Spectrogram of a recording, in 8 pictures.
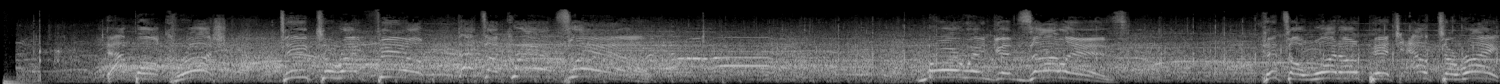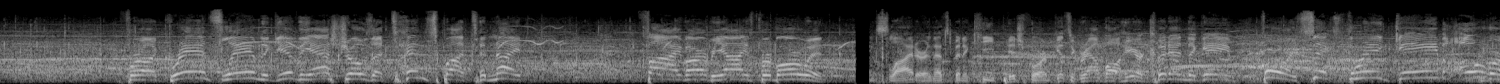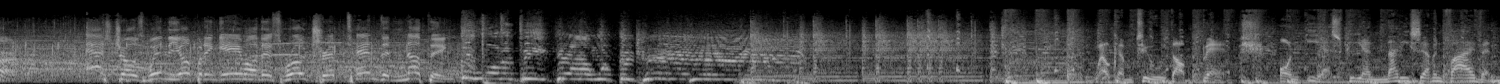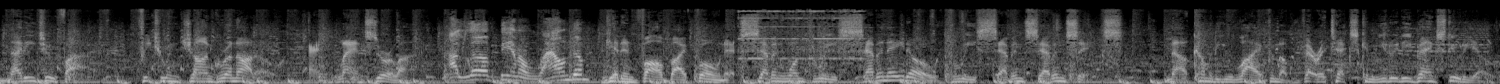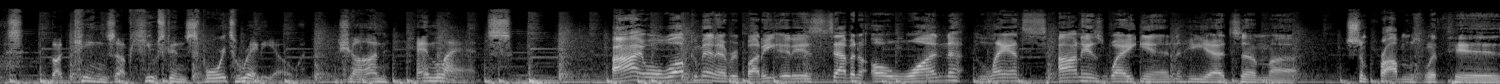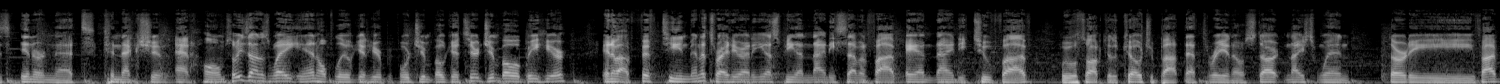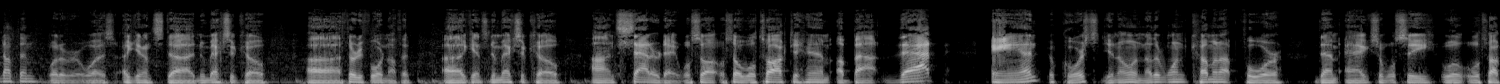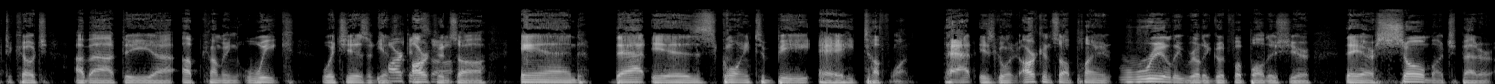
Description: To start out today's show the guys talk the Astros blow out win last night over the Angels. Early on in the hour Aggies head coach Jimbo Fisher joins and discusses his start to the season and some upcoming games.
